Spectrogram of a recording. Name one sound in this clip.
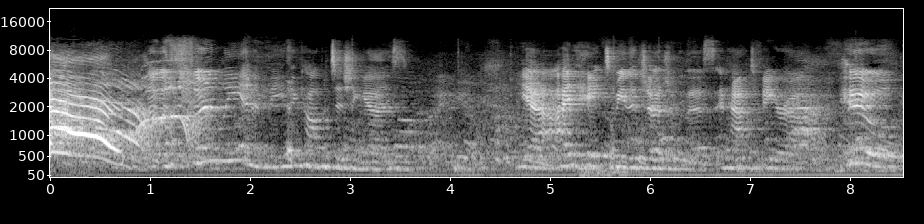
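An audience cheers and claps.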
